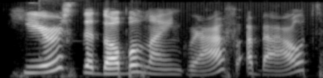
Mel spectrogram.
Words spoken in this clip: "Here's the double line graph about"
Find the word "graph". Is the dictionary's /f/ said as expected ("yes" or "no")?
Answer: yes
